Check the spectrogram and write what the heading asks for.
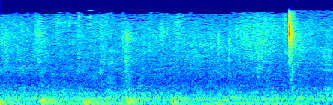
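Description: Courtroom room noise while the jury files out: a steady low rumble with soft, irregular thumps and rustling from people moving, and one sharp click near the end.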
